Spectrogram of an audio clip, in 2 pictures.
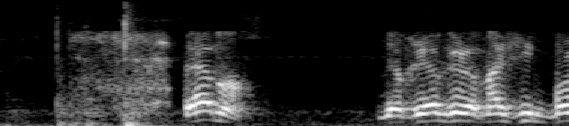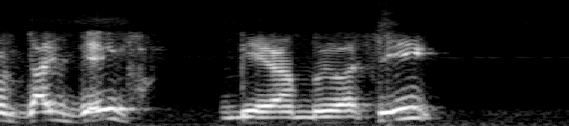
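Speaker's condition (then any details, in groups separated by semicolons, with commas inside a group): Down syndrome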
